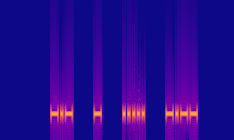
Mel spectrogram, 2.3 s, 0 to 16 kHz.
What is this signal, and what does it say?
Morse code, heard as a keyed tone, about 53 wpm, spaced as for 29 wpm, 700 Hz. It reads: KT5Y
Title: USA Call Signs - 4 Characters - 3x Character Spacing - 50wpm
